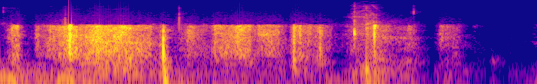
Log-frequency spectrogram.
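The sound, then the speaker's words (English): Busy rustling and crinkling of lots of paper in irregular bursts with a few sharper scrapes, sounding thin over a phone line, then cutting off into silence as the caller hangs up the phone. “Rustling lots of papers before he hangs up the phone.”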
